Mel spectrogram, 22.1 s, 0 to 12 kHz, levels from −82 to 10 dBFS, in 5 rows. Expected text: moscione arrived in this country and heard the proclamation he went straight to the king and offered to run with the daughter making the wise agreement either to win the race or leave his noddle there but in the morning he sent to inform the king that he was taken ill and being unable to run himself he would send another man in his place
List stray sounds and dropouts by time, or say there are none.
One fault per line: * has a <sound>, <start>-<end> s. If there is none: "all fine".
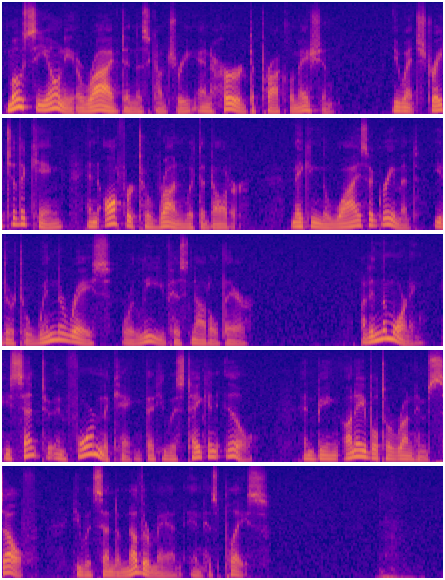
* has a thud, 21.4-21.9 s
